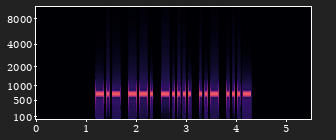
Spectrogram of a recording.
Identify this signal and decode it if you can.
Morse code, heard as a keyed tone, about 21 wpm, 700 Hz. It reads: KG6UV
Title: USA Call Signs - 5 Characters - 3x Character Spacing - 22wpm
